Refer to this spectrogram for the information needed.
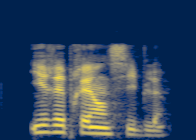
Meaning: irreprehensible
- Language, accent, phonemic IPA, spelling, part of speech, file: French, France, /i.ʁe.pʁe.ɑ̃.sibl/, irrépréhensible, adjective, LL-Q150 (fra)-irrépréhensible.wav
